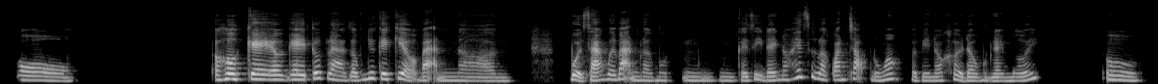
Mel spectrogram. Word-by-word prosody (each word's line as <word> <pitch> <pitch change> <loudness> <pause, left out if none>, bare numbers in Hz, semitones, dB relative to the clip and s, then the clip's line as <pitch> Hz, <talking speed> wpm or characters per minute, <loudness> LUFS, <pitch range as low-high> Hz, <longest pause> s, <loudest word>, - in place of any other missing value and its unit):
Ồ. 185 -5 -1 1.4
Ô 250 +3 +6
kê, 235 -2 +7
ô 220 0 +4
kê. 225 0 +5
Tức 270 +4 +1
là 205 -6 +1
giống 185 +4 -2
như 280 +2 +2
cái, 255 -2 +5
kiểu, 260 -1 +3
bạn, 180 -1 -1
ờ, 170 -2 -5 0.7
buổi 220 -7 +4
sáng 185 +5 +3
với 225 -1 0
bạn 185 - +1
là 180 -1 -3
một, 180 -1 -7
ừ, - - -7 0.3
ừ, 180 - -7
cái 180 -1 -2
gì 220 +4 -3
đấy 185 0 0
nó 215 +2 -4
hết 330 +9 -1
sức 335 -6 -3
là 230 - 0
quan 210 +1 -2
trọng, - - -2
đúng 180 +3 -3
không? 250 +2 -1
Bởi 180 - -4
vì 175 0 -4
nó 175 +1 -3
khởi 180 - -2
đầu 170 -1 -1
một 170 -2 -5
ngày 165 0 -1
mới. 175 - -3 0.6
Ồ, 185 -4 -2
190 Hz, 210 wpm, -23 LUFS, 180-225 Hz, 1.4 s, kê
